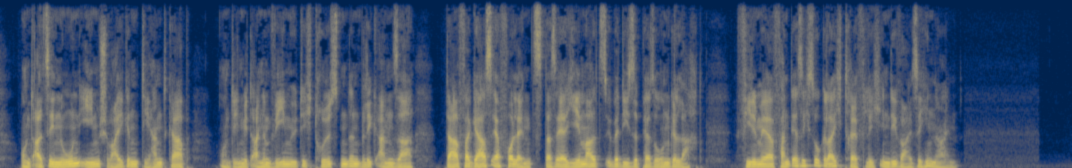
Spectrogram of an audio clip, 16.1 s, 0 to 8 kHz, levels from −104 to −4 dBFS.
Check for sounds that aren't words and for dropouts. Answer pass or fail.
pass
